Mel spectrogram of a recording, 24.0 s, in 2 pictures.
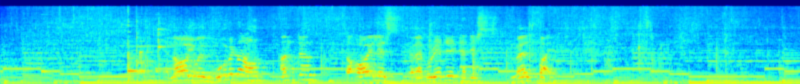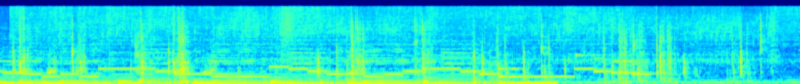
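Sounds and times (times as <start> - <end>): background music: 0.0 - 22.2
food sizzling in a frying pan: 0.0 - 24.0
wooden spoon scraping a pan: 3.7 - 11.4, 12.1 - 23.6.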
